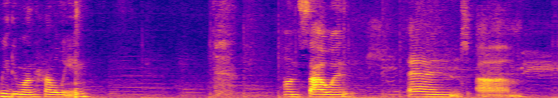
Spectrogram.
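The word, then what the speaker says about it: Samhain: have eight holidays um our New Year's is sin um spelled s a m h a i n s um but it's pronounced sa um then we have I believe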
